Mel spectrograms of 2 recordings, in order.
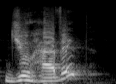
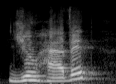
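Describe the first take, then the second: First: 'Did you' shrinks into one short syllable. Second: 'Did you' shrinks into one short syllable.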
